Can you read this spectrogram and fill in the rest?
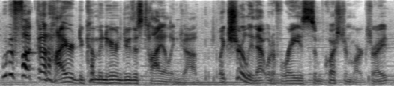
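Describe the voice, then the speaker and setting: A man's voice: on the low side, huge pitch swings, a little fast, music in the background. A man giving casual, sweary, joking reaction commentary while playing a game. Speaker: game streamer reacting to cutscenes.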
